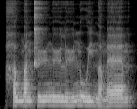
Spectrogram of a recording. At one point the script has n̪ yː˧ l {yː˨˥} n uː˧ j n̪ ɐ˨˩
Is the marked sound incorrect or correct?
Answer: correct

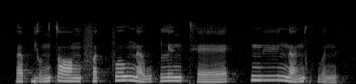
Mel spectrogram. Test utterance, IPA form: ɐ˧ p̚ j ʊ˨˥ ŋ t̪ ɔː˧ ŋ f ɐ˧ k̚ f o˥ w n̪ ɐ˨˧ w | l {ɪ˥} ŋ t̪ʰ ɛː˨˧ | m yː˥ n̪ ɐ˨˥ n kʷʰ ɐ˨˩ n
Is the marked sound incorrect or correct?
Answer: correct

